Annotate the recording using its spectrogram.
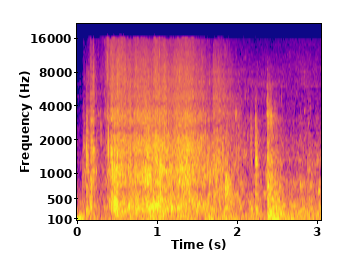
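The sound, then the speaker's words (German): Churning water noise with a couple of heavier splashing surges as a person in a wetsuit plunges into cold water and thrashes about, with no voices. “Da warst du im Wasser.”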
